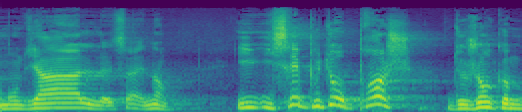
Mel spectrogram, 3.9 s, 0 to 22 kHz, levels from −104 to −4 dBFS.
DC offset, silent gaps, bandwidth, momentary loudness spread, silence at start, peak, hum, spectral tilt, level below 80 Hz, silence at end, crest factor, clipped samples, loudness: under 0.1%; none; 16.5 kHz; 9 LU; 0 s; -4 dBFS; none; -4.5 dB/octave; -54 dBFS; 0 s; 16 dB; under 0.1%; -19 LUFS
